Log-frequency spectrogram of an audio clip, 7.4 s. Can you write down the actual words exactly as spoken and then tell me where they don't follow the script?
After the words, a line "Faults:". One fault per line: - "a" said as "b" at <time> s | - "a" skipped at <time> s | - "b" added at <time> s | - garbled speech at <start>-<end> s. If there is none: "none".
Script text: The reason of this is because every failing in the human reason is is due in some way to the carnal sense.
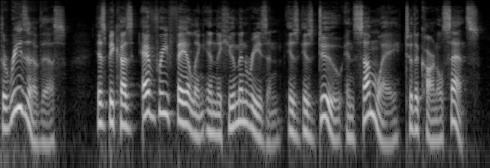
The reason of this is because every failing in the human reason is is due in some way to the carnal sense.
Faults:
none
